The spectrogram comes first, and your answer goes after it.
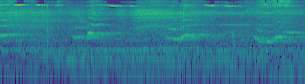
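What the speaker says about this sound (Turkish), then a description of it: "şu merdiven köpek sesi gibi ses çıkarıyor" An escalator squeaks with high, whiny sounds repeating every second or so over a steady mechanical hum, sounding like a small dog whimpering.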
